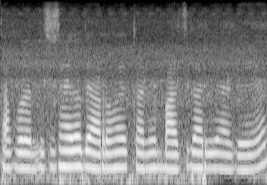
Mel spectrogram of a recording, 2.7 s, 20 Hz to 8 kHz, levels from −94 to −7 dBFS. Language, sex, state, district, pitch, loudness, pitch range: Chakma, female, Tripura, Dhalai, 205 Hz, -16 LUFS, 200-215 Hz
